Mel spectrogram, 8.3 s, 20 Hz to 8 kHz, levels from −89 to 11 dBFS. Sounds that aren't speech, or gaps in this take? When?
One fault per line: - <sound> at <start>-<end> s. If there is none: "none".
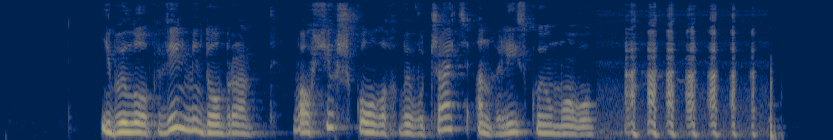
- laugh at 6.2-7.6 s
